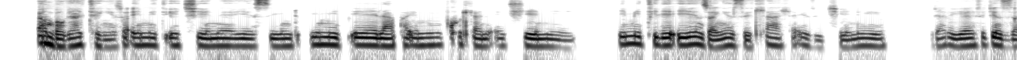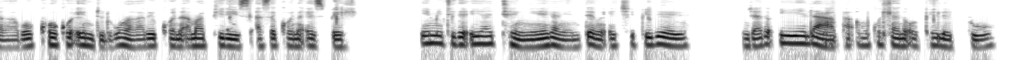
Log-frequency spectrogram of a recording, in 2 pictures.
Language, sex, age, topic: North Ndebele, male, 36-49, health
